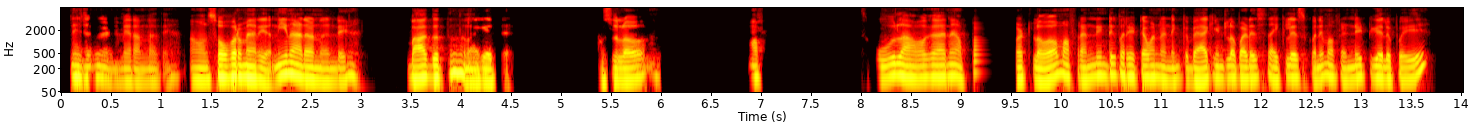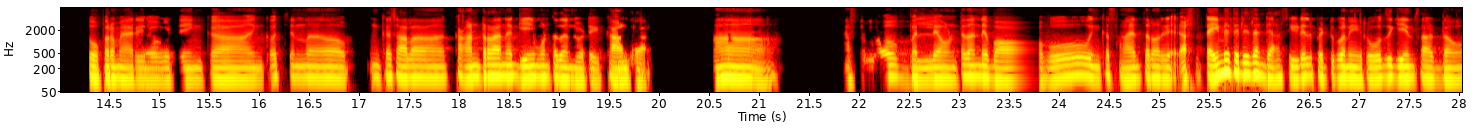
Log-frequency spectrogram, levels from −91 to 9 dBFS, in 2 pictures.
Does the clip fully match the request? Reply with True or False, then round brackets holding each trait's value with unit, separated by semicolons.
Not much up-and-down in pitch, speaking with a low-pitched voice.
True (2.3 semitones; 110 Hz)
